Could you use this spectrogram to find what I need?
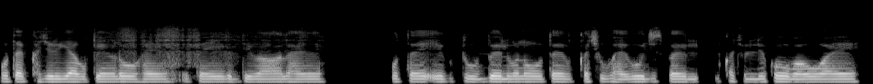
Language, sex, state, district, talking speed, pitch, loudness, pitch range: Hindi, male, Uttar Pradesh, Budaun, 145 wpm, 125 Hz, -18 LUFS, 125-130 Hz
